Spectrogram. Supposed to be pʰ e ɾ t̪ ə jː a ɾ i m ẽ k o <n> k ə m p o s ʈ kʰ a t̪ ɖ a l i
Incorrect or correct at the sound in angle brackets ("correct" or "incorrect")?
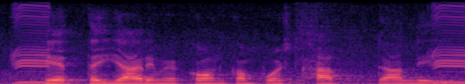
correct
